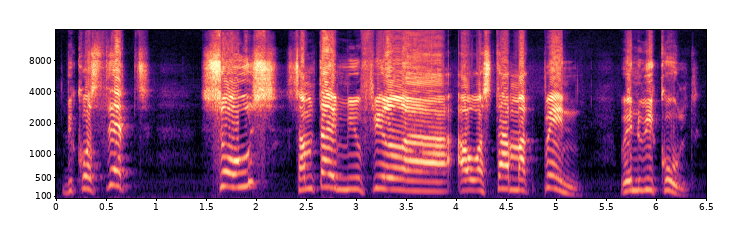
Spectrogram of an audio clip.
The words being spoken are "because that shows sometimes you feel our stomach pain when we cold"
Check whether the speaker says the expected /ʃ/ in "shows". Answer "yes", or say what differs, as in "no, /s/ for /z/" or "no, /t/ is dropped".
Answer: no, /s/ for /ʃ/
